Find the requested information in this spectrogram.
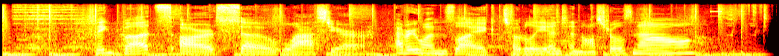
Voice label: ANIMATION Valley Girl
